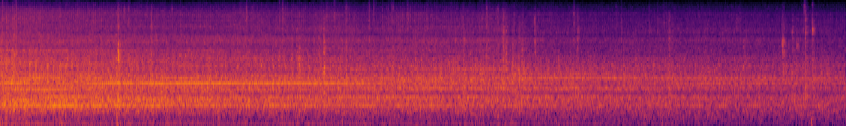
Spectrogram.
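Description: John Deere compact tractor's diesel engine running steadily with a constant high whine, slowly fading as the tractor drives away.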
